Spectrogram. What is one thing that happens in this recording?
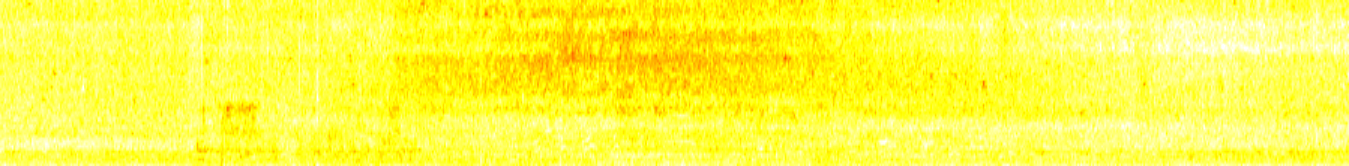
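Small waves wash onto a sandy beach.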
